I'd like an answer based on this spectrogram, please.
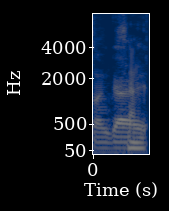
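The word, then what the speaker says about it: Sangaré: But I'm seeing someone named Sangar, if I'm pronouncing that Sangare, right. Yes, Sangare scored for them, yeah.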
